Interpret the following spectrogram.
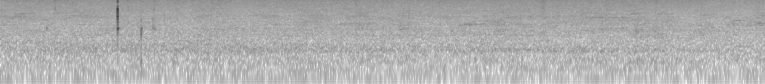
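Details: Bees feeding on a blooming Leptospermum 'Aphrodite' tree produce an unbroken, even humming drone, with one sharp faint click just past the first second.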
